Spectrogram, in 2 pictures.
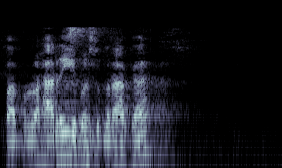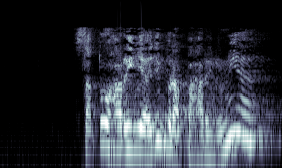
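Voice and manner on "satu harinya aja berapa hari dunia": higher, louder rising exasperation; indignant. Real, not acted. Ustadz challenging the boast, louder and higher. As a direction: demand it, incredulous.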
